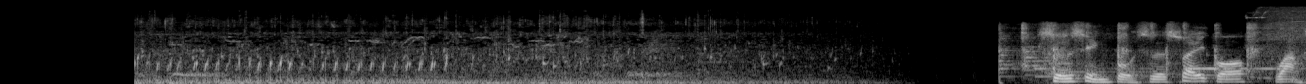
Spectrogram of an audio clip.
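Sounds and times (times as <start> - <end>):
water trickling and sloshing: 1.4 - 9.2.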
